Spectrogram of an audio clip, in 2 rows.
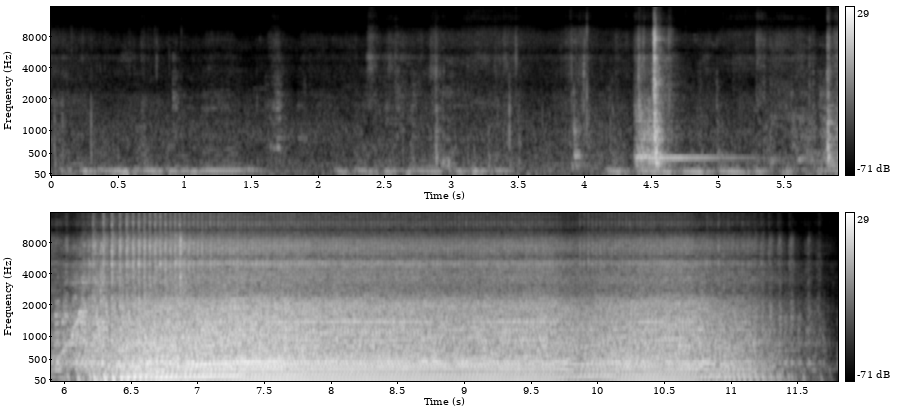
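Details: Mountfield LS45 mower with Briggs & Stratton engine, after carburetor bracket repair and exhaust tacked back on: catches after a pull and settles into an even, steady run with no rattle or misfire; running healthy.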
